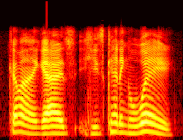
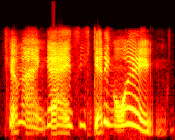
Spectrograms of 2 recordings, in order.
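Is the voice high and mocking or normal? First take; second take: normal; high mocking. First: It is said in a plain, normal voice. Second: It is said in a high, mocking voice.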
